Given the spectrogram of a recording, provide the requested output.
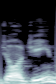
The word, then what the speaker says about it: Georgine: So some were and we didn't mention Georgine, is how you pronounce her name, who's also introduced at a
